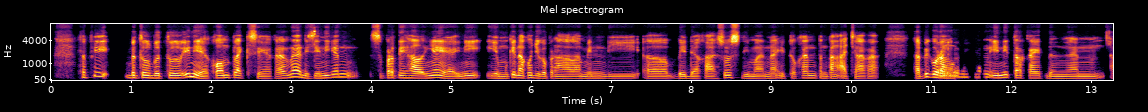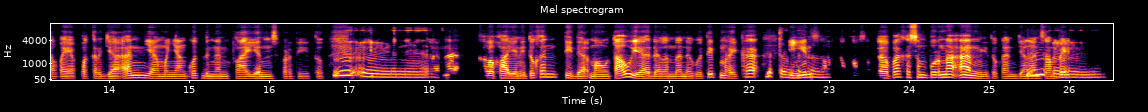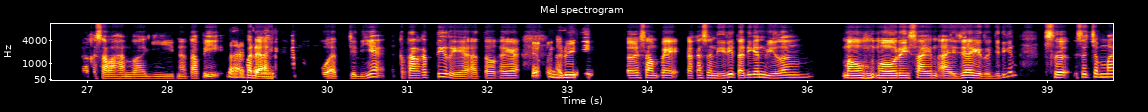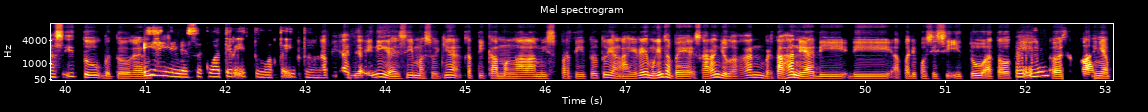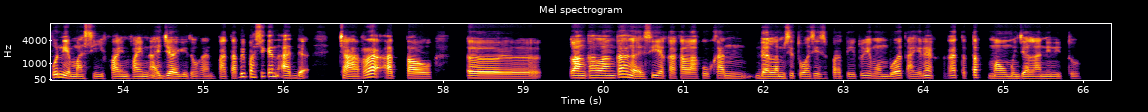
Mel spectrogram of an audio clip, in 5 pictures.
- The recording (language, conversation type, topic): Indonesian, podcast, Bagaimana cara kamu mengatasi rasa cemas saat menghadapi situasi sulit?
- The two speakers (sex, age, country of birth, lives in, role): female, 35-39, Indonesia, Indonesia, guest; male, 30-34, Indonesia, Indonesia, host
- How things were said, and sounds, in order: tapping; laughing while speaking: "Mau"; in English: "fine-fine"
